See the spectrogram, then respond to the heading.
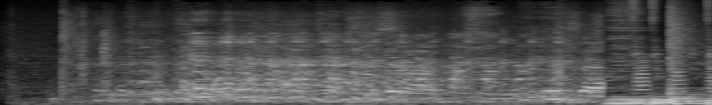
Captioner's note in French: rires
